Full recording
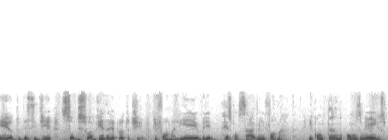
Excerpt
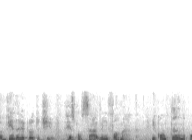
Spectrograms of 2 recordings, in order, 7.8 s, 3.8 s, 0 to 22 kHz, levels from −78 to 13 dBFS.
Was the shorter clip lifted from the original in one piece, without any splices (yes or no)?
no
